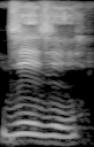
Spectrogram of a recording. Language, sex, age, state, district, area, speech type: Urdu, male, 18-30, Uttar Pradesh, Saharanpur, urban, spontaneous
